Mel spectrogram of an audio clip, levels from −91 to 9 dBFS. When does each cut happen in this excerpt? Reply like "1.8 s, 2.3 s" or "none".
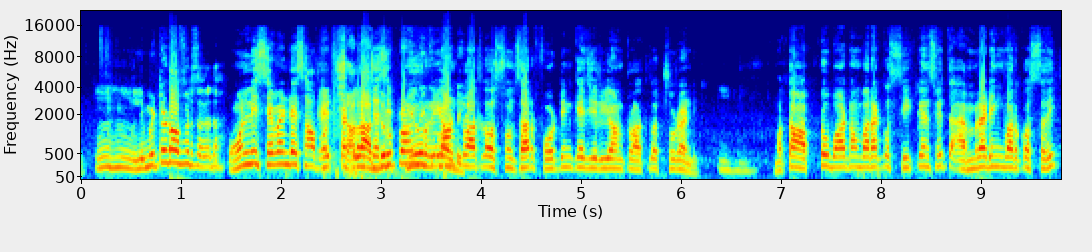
2.4 s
